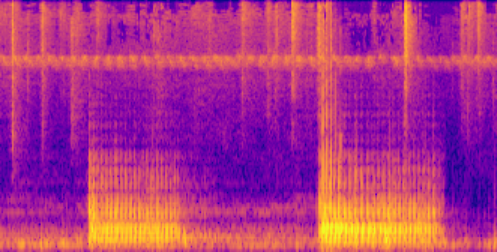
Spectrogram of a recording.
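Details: Cat purring beside a crackling fireplace in a cozy winter setting: two loud, rumbling purr phases about a second long, separated by a softer, lower rumble, with faint sharp crackles from the fire.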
